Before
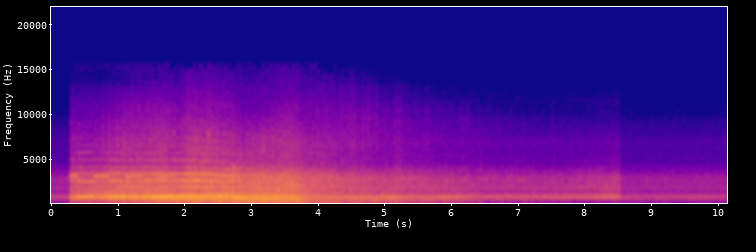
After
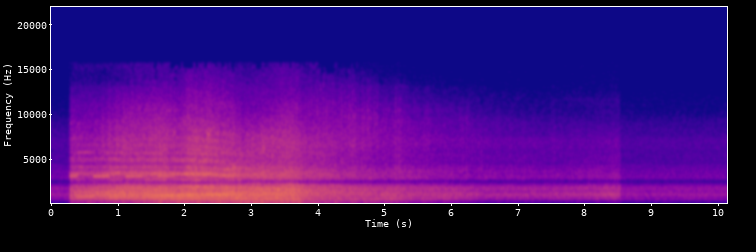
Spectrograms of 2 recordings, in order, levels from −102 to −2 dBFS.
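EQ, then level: amplifier tone stack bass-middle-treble 5-5-5; static phaser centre 500 Hz, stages 8; +7.5 dB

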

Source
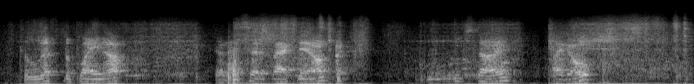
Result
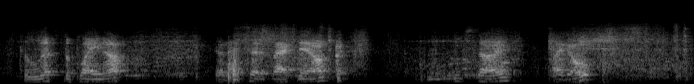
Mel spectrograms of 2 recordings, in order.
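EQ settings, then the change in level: high-pass 1.4 kHz 6 dB/octave; distance through air 310 m; -3.5 dB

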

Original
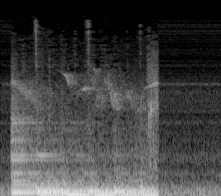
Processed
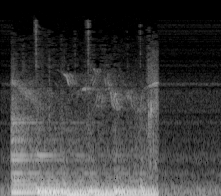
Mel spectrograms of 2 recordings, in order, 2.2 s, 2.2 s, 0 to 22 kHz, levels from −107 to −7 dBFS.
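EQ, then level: bass shelf 120 Hz -4 dB; band-stop 3.5 kHz, Q 29; -2.0 dB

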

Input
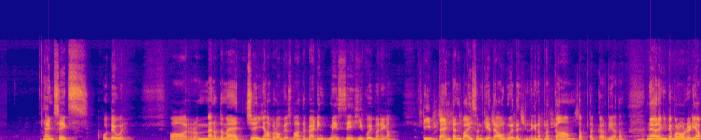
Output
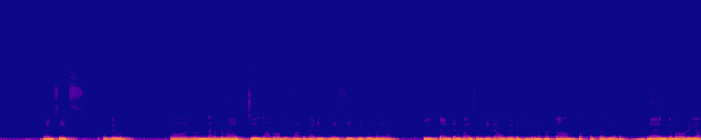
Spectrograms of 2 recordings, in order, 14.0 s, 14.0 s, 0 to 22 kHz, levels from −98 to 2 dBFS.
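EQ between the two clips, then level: inverse Chebyshev low-pass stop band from 720 Hz, stop band 60 dB; +4.0 dB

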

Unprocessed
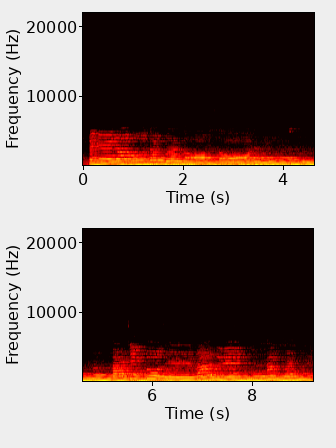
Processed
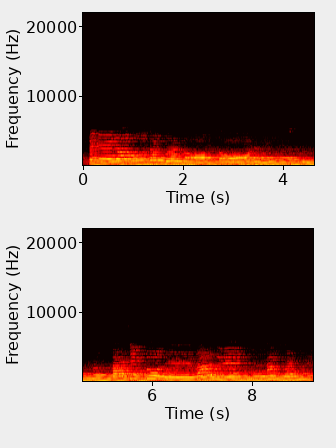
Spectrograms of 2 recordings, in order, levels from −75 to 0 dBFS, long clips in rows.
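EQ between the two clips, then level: band-pass filter 1.1 kHz, Q 0.56; +4.0 dB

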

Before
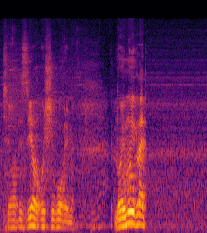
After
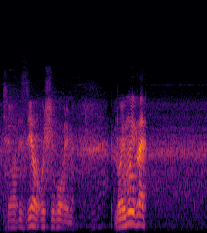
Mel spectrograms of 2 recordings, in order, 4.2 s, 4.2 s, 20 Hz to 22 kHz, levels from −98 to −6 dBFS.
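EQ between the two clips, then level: band-pass filter 1.7 kHz, Q 2.6; distance through air 190 m; 0.0 dB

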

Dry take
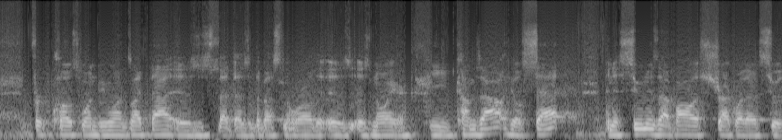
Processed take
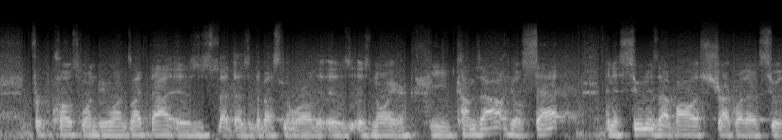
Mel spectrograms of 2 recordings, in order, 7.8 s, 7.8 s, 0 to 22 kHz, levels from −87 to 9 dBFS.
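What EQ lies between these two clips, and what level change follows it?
low-pass 3.3 kHz 12 dB/octave; 0.0 dB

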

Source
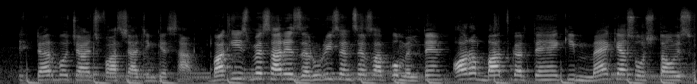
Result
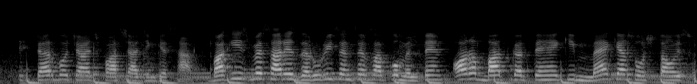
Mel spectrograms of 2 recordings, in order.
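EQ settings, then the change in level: tape spacing loss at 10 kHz 42 dB; +2.5 dB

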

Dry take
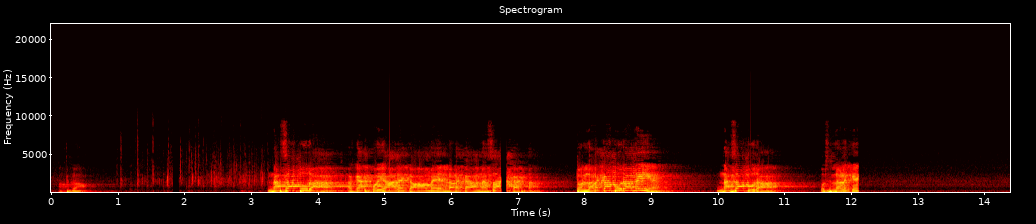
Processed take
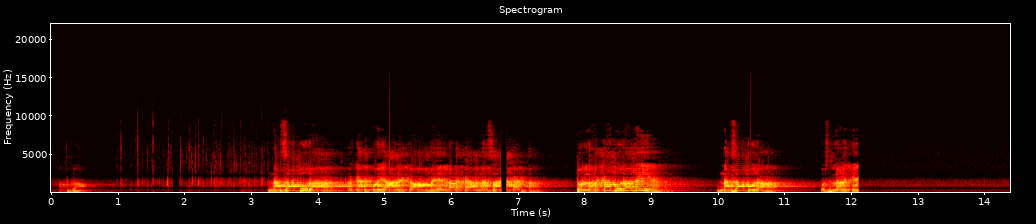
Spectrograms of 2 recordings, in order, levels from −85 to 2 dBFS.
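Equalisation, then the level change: static phaser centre 590 Hz, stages 6; +6.0 dB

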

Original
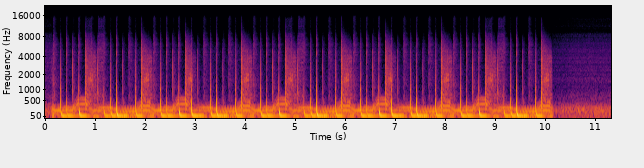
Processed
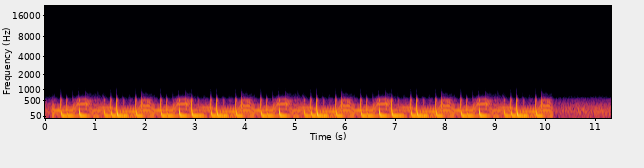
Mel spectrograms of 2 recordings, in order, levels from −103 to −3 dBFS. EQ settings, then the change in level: rippled Chebyshev low-pass 530 Hz, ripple 3 dB; 0.0 dB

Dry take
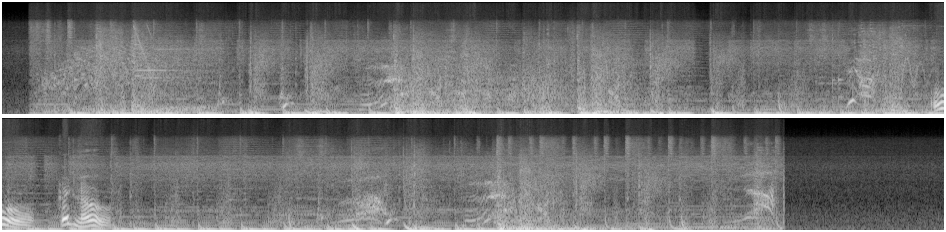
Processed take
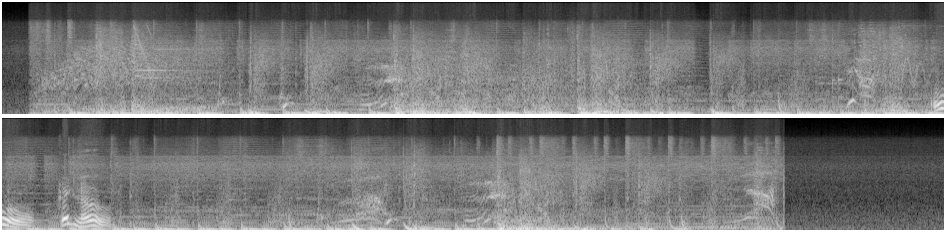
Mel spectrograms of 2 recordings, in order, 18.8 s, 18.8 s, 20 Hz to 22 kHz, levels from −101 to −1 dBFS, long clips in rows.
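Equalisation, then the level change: dynamic bell 770 Hz, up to -7 dB, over -39 dBFS, Q 1.7; +3.0 dB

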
